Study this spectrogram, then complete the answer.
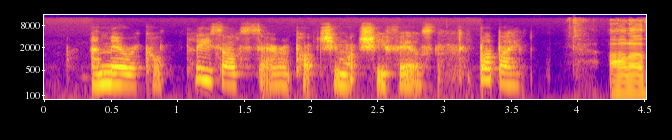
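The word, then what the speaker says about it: Pochin: Potchin is how you pronounce it. Potchin, like a poached egg, I've been told.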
